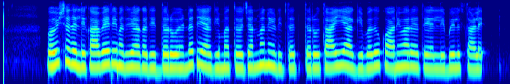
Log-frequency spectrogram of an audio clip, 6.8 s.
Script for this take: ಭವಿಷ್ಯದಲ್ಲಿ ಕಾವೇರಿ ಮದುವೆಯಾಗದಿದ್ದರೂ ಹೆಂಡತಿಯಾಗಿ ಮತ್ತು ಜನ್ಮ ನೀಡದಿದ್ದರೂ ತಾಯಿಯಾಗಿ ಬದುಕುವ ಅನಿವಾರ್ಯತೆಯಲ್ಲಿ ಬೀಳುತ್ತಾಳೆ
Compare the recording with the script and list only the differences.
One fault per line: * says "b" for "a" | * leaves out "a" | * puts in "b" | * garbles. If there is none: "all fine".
all fine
